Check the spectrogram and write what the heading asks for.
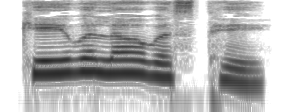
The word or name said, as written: ಕೇವಲಾವಸ್ಥೆ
